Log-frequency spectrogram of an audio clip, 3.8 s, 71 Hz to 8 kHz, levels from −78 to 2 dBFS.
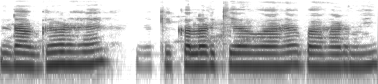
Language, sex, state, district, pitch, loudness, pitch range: Hindi, female, Bihar, Araria, 200 Hz, -16 LUFS, 195-210 Hz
